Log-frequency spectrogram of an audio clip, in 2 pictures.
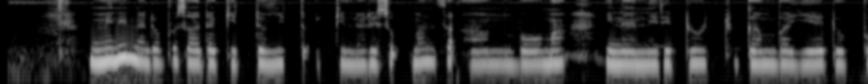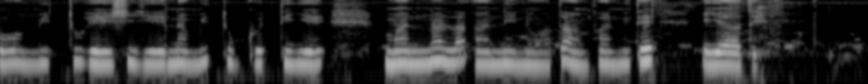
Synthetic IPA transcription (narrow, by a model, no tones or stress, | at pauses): mɪnɪnːɐd̪ʊbːʊsaːd̪ɐɡɪd̪ːɔmɪt̪ːʊɪkːɪnːɔɾɪsʊʔmɐnsɐʔamboːmɐɪnɐnːɪɾɛd̪uːt͡ʃːʊɡɐmbɐjeːd̪ʊbːoːmɪt̪ːʊheːʃɪjeːnːɐmɪt̪ːʊɡɔt̪ːɪjeː | mɐnːɐlɐʔanːɪnut̪ɐɐnfɐnːɪt̪e | jaːt̪ɛ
